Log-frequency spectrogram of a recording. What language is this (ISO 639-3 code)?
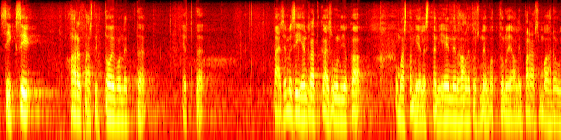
fin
